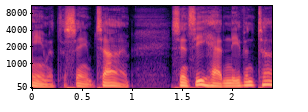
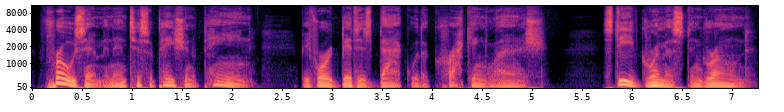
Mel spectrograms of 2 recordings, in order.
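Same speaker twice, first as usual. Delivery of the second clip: plain reading voice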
